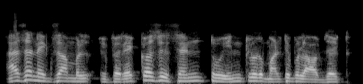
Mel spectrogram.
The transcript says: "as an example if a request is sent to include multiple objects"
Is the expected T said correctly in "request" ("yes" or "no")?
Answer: no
